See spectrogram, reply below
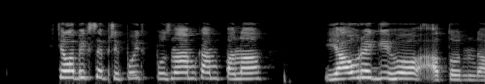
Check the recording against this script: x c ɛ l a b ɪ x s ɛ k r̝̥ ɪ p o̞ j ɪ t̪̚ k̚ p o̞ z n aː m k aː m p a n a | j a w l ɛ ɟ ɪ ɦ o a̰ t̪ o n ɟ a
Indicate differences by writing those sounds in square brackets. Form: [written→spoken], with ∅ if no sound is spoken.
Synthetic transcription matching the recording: x c ɛ l a b ɪ x s ɛ [k→p] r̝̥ ɪ p o̞ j ɪ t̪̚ k̚ p o̞ z n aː m k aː m p a n a | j a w [l→ɾ] ɛ [ɟ→ɡ] ɪ ɦ o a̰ t̪ o n [ɟ→d] a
